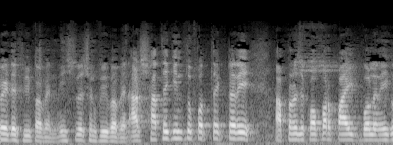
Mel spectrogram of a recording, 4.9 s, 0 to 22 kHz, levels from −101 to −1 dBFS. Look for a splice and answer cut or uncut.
uncut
